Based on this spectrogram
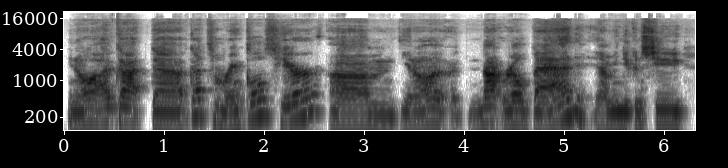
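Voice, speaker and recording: A man's voice: mid-range voice, lively intonation, a little slow, fairly bright tone. A man in his fifties, a food scientist giving an informal wellness presentation, rambling and chatty with many fillers, close to the camera mic. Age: 50s.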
